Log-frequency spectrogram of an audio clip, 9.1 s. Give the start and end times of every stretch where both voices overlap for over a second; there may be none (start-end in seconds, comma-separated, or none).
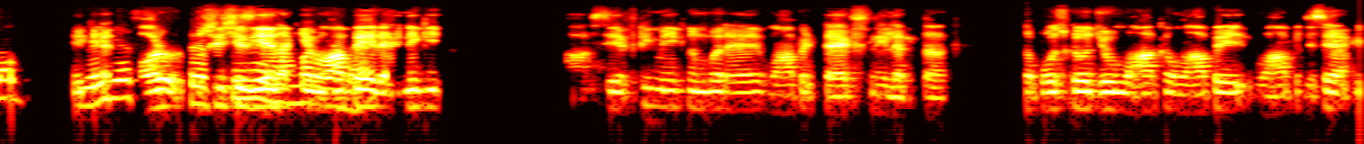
0.7-2.5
